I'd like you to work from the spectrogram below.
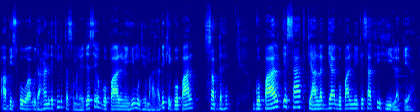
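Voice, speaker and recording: A male school teacher giving a grammar lesson, explaining slowly, repeating example words and calling the students "beta". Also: medium pitch, lively intonation, fairly bright tone.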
